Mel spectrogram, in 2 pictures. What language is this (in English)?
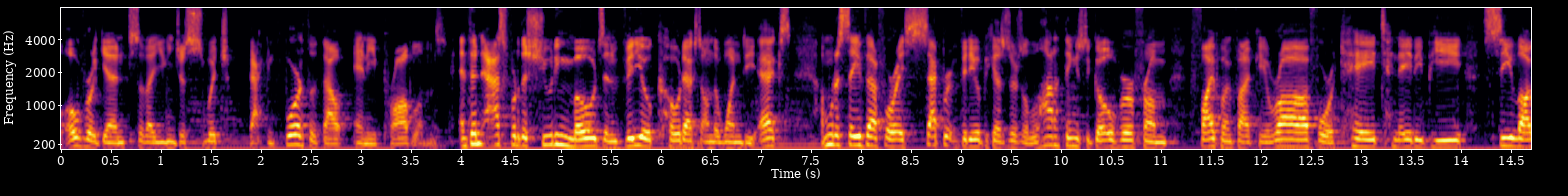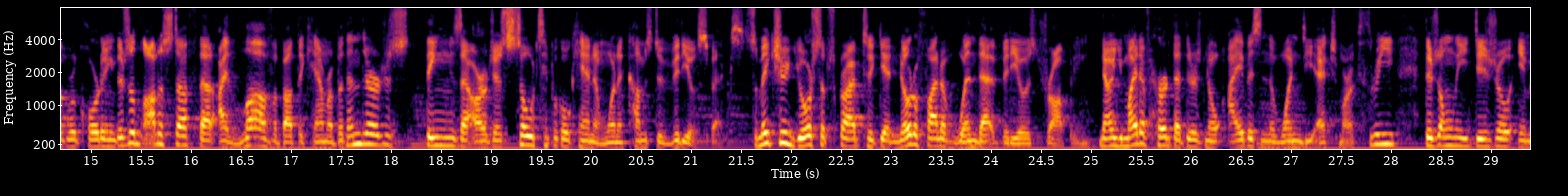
English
